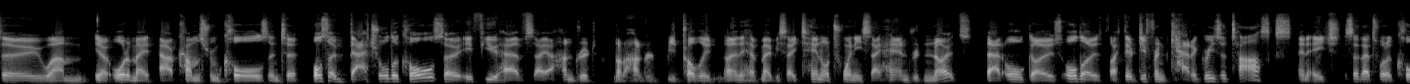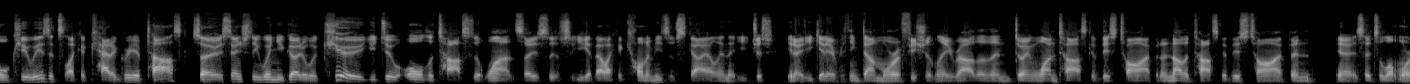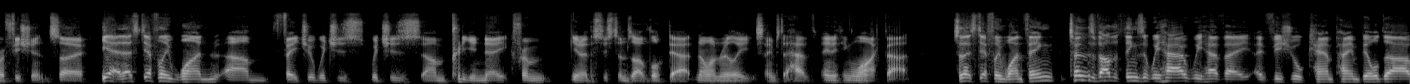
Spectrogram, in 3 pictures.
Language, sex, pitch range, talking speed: English, male, 105-125 Hz, 250 wpm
